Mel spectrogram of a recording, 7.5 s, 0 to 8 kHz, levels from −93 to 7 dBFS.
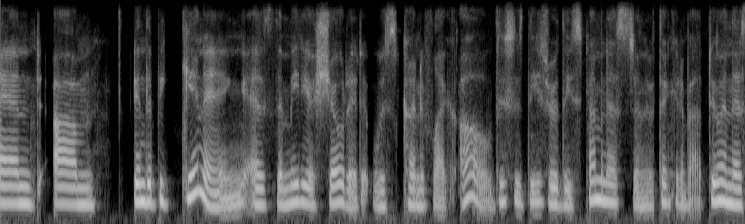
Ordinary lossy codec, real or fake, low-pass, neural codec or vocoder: Opus, 32 kbps; real; 7.2 kHz; none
